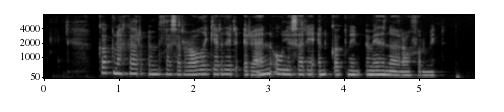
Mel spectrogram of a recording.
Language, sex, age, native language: Icelandic, female, 40-49, Icelandic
